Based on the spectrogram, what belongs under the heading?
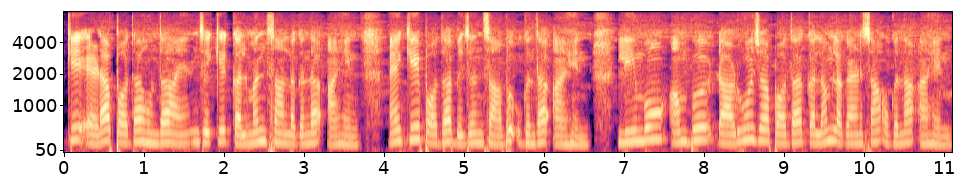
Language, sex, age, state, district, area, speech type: Sindhi, female, 30-45, Rajasthan, Ajmer, urban, spontaneous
